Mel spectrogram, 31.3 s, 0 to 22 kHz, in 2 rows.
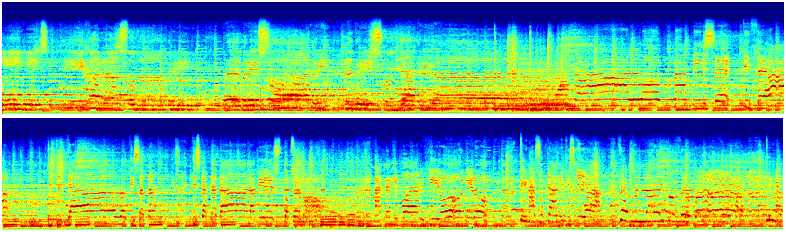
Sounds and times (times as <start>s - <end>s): Singing: 0.0s - 22.3s, 23.0s - 31.2s
Country: 0.0s - 31.2s.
